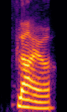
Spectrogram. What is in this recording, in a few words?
"flyer", Indian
